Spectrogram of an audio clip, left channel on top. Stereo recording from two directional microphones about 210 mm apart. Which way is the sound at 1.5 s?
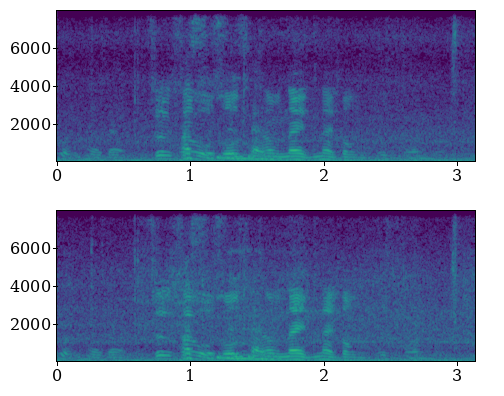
35° right (ahead or behind).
